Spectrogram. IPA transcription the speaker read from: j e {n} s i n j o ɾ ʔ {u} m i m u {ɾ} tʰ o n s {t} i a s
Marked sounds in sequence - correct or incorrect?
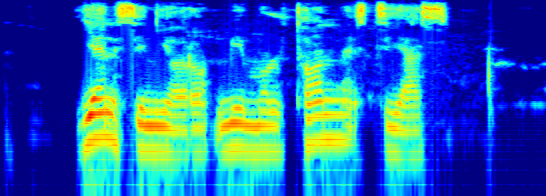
correct, incorrect: o, incorrect: l, incorrect: t͡s

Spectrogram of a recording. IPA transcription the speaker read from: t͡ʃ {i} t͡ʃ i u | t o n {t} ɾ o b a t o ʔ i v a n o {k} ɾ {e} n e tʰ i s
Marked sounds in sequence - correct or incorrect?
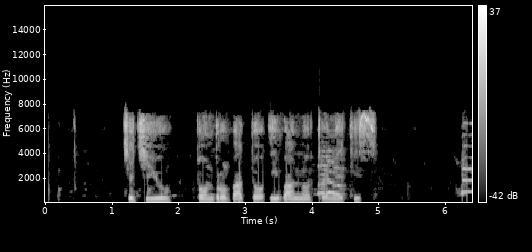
incorrect: e, incorrect: d, incorrect: t, correct

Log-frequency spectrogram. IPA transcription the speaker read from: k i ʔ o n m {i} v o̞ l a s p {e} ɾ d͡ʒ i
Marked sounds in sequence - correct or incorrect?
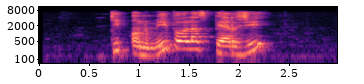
correct, correct

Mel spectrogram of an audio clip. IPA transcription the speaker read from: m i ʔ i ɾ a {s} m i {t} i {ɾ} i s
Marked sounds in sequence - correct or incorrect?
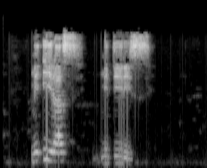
correct, correct, correct

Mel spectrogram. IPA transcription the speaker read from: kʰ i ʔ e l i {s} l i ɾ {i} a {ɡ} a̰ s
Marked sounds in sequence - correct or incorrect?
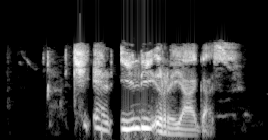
incorrect: none, incorrect: e, correct

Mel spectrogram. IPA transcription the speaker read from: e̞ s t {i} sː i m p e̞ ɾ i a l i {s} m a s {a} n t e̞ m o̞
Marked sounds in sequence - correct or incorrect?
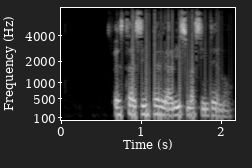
incorrect: a, correct, incorrect: i

